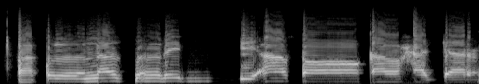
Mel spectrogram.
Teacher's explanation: Huruf ba-nya tidak ada qalqalah ya. Karena huruf ba yang pertama masuk kepada ba yang kedua dan dia bertasydid ya.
